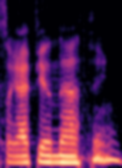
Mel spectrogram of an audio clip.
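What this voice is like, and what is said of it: Put-on vampire accent. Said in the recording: “That was a great vampire accent.”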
